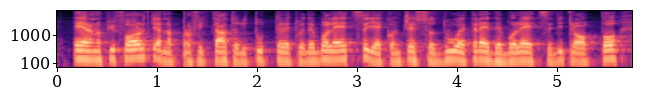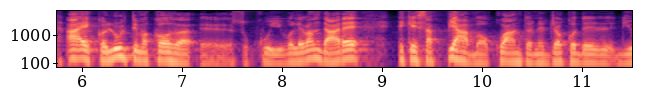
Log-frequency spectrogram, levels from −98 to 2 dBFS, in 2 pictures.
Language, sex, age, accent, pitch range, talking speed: Italian, male, 30-49, native, 105-125 Hz, 180 wpm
